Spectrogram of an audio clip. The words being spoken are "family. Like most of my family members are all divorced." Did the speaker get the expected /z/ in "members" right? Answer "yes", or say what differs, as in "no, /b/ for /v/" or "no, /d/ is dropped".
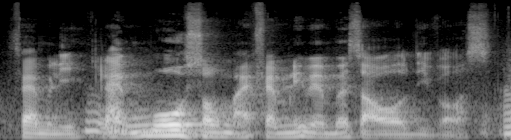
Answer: no, /s/ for /z/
